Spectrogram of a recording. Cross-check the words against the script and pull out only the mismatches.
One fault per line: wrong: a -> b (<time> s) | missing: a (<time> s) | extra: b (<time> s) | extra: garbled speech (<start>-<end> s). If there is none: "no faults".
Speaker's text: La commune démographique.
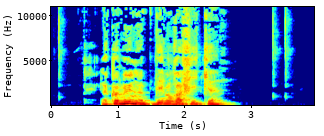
no faults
